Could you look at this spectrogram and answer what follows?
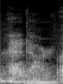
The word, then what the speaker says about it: Aadhaar: Aadhaar.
